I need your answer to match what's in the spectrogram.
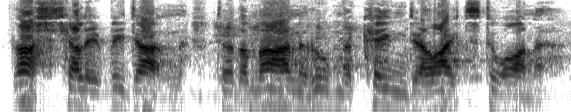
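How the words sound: It is said tensely through gritted teeth.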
